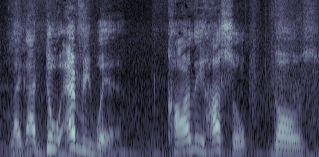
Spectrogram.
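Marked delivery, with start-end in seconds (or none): none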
